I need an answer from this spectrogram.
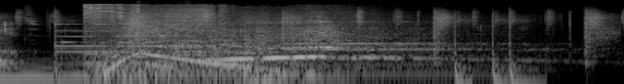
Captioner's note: motorcycle engine roaring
